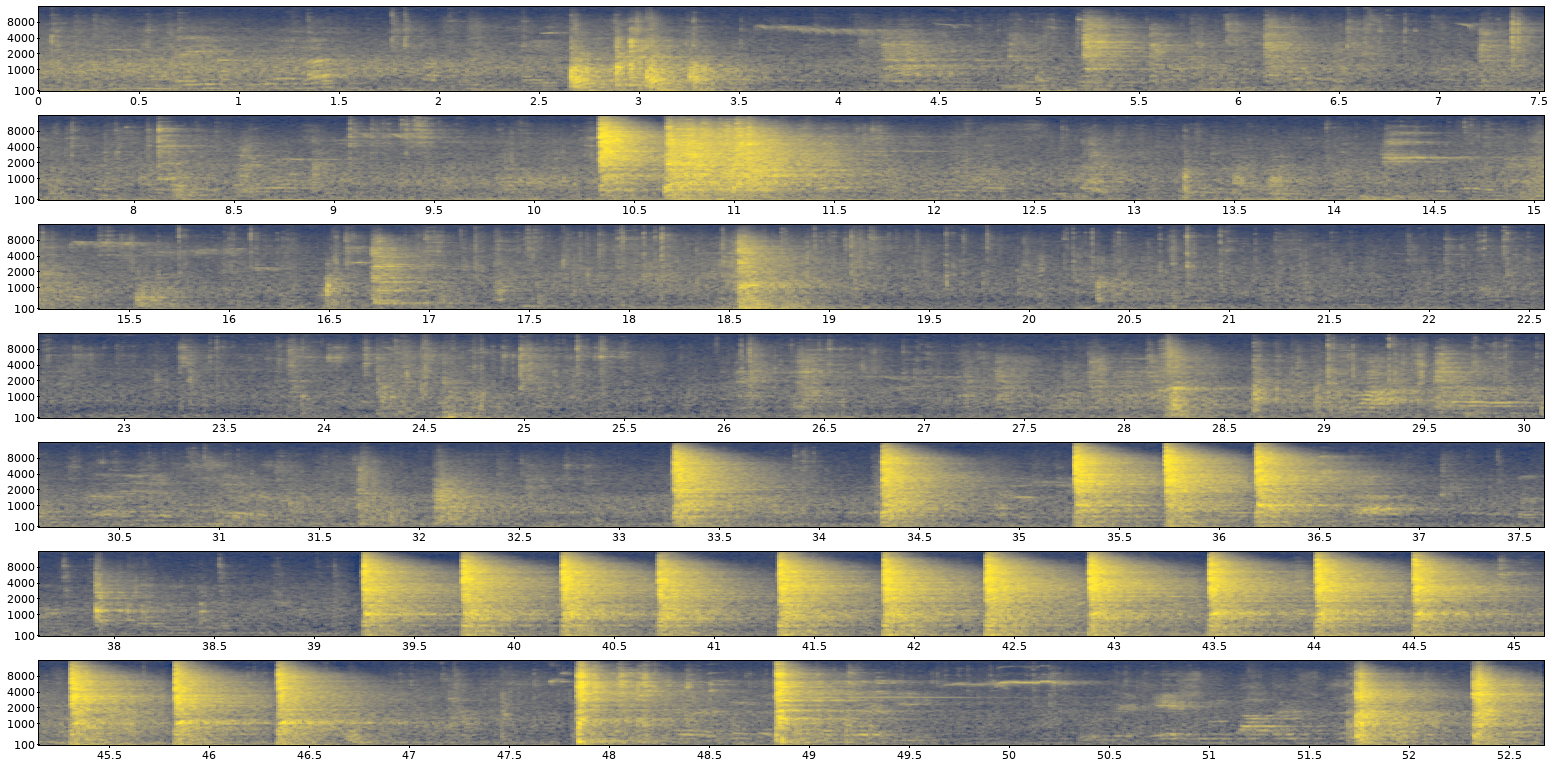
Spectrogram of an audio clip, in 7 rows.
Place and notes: St.Joseph church, Esch-sur-Alzette, Luxemburg - construction work
construction work opposite of St.Joseph church, Esch-sur-Alzette
(Sony PCM D50, Primo EM272)
10 May, 11:35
